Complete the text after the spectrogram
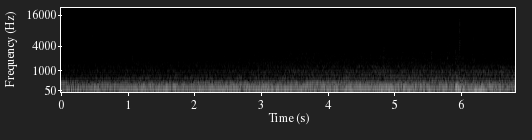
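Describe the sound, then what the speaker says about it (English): Steady low rumble of a car driving through traffic in Groton, Connecticut, a continuous engine and road drone with faint passing-vehicle swells and no talk. "A lot of traffic right down in this area at the moment."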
